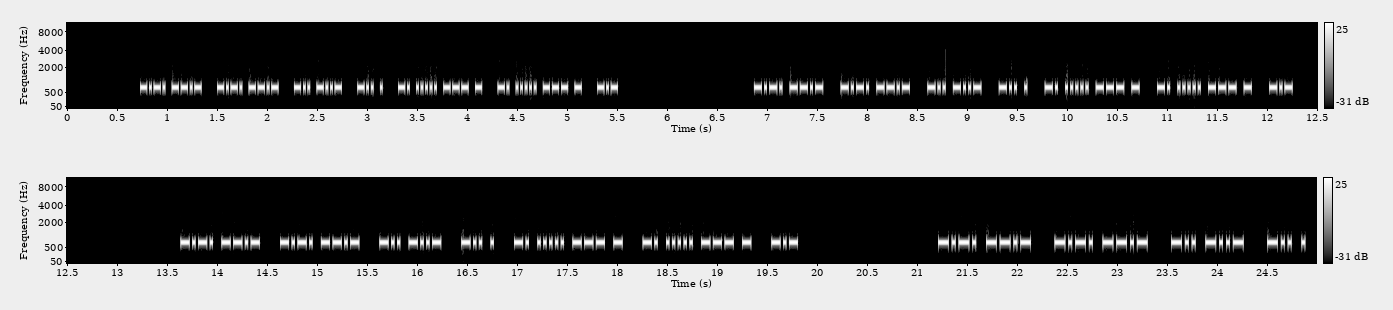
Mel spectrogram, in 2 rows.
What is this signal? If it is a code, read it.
Morse code, heard as a keyed tone, about 48 wpm, 700 Hz. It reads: CQ CQ DX DE N5OT N5OT K CQ CQ DX DE N5OT N5OT K CQ CQ DX DE N5OT N5OT K CQ CQ DX DE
